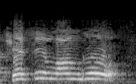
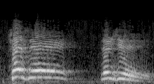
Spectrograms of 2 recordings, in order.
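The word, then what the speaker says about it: chaise longue: It's a Chessie Longo. Sal. Your French is terrible. It's even worse than that. You pronounce it Chese, Leger.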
